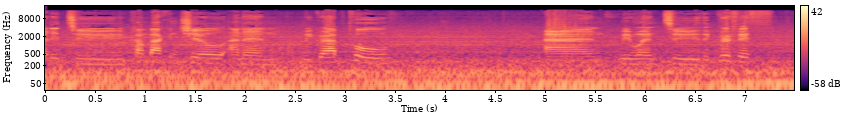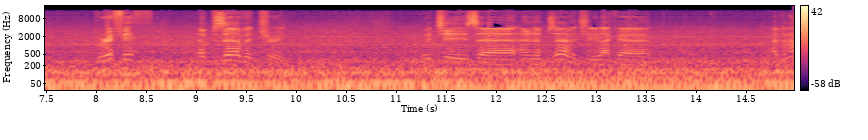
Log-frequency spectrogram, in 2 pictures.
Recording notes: We're in the car, thought it would be fun, apologies for the poor sound quality!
